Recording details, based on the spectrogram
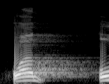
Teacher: Tasydid ta ini kita sebut dengan idgham syamsiyah. Ada al bertemu dengan ta, caranya kita tekan ke huruf ta.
